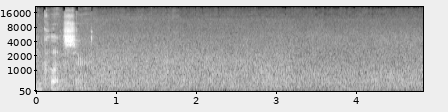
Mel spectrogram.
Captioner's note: waves rumbling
